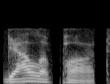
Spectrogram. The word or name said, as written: gallipot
